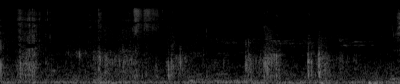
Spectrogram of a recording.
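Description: Faint shuffling footsteps: a few soft, irregular scuffs.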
